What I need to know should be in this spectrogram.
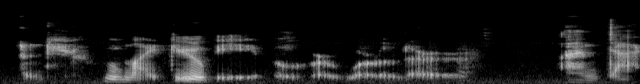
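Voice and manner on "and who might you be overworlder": very deep, burbling monster voice. Narrator reading the Kraken's words to Dak, deep, burbling Kraken voice. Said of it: "A deep, burbling voice said".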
